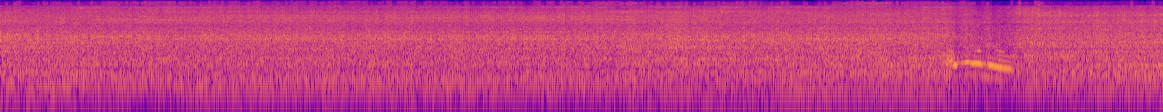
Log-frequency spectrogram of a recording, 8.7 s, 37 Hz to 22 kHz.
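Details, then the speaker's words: 1982 Nissan 720 King Cab mini truck, sat many years, new carburetor fitted, electric choke on, cold first start; steady even idle hum, no misses or knocks, no smoke; normal idle. "everywhere this thing is quiet electric choke is on we'll leave it on for a little bit i don't see any smoke man this thing is idling"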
